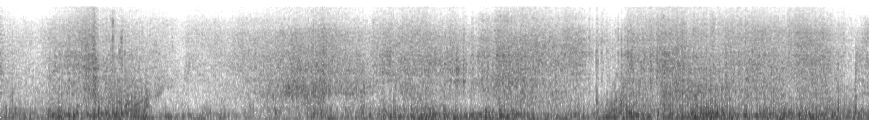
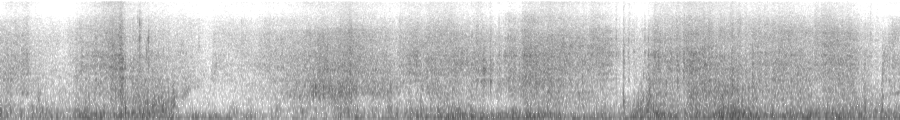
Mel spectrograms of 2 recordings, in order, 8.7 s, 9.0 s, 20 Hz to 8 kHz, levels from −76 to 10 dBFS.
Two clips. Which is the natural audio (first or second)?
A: second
